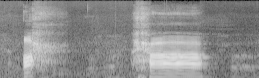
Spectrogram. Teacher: हलक के दरमियान से ये लफ्ज़ निकलता है, ये हर्फ निकलता है, आह, हा।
